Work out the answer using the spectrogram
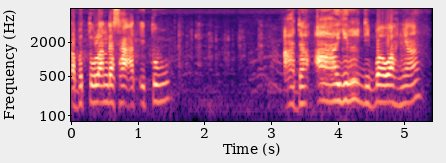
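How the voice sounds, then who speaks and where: A storyteller telling a folk tale to children, animated and often addressing the young listeners directly. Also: mid-range voice, slow.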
